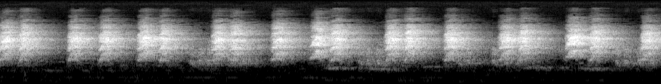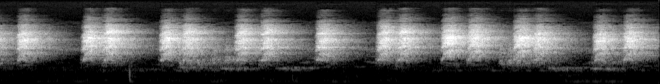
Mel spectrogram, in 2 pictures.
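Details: Sooty-headed bulbul (kutilang) in active song, used as a lure to draw other bulbuls; bursts of harsh, squawky, chattering notes repeated in quick rhythmic phrases, nearly two per second, continuing steadily throughout.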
